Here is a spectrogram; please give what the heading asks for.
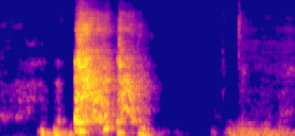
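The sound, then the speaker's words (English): Two harsh, breathy coughs come in quick succession, loud and sharp, with softer throaty sounds around them, then a short silence before a low, quiet vocal murmur. “lost my train of thought in the middle of a cough”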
